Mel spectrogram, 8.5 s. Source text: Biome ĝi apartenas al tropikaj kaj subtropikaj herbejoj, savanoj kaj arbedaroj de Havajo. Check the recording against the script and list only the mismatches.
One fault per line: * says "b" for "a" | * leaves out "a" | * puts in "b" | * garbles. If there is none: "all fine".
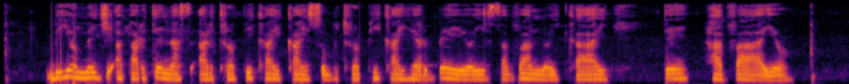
* leaves out "arbedaroj"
